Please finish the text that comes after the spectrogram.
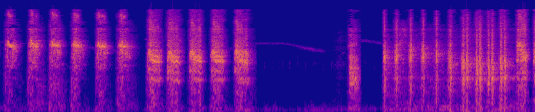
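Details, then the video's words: Harsh churring reed warbler notes from a lure recording for attracting birds: an even series of rasping calls, a short pause with a faint thin whistle, then a quicker, denser chatter. "Suara Pikat Burung Kerakbasi Alis Putih/Alis hitam(cikrok)"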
